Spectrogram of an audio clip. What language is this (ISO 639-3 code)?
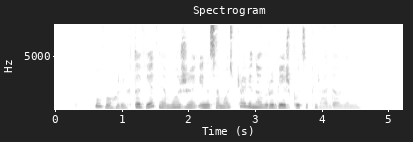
bel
